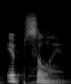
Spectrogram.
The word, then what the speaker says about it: Ypsilanti: think it's Ypsilanti okay so we don't pronounce the Y the Y is silent I don't think look it up but I don't I think it's ipsilanti when it got we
